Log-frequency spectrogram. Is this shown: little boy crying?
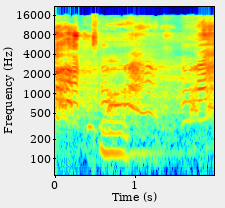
yes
